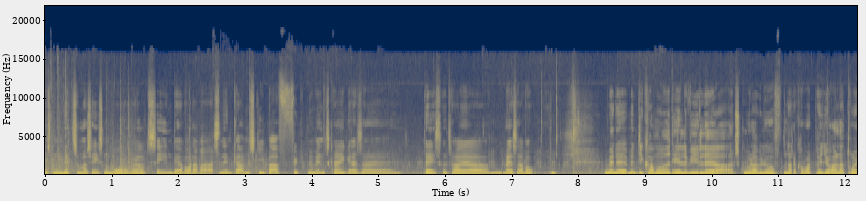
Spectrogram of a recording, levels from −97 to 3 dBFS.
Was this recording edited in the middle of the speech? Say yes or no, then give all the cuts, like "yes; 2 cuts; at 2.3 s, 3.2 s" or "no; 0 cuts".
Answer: yes; 3 cuts; at 2.5 s, 9.4 s, 10.4 s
